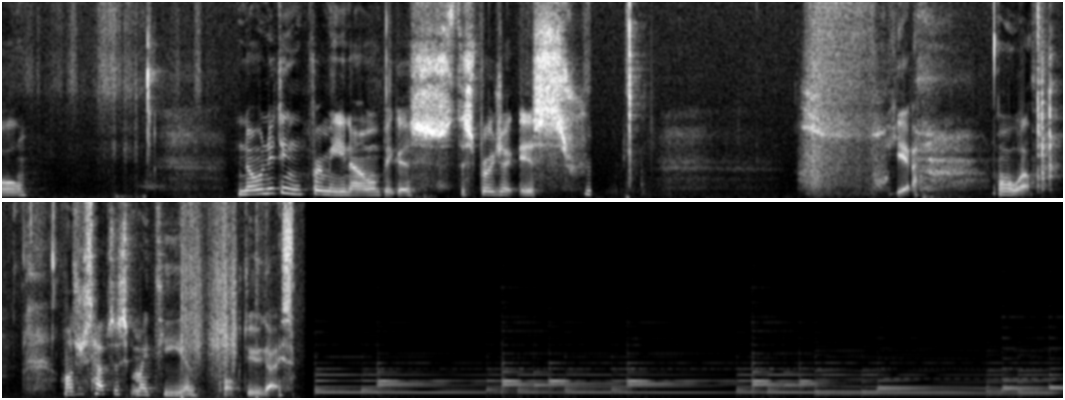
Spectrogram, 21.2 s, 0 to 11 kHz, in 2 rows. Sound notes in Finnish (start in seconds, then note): 9.2 huokaus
